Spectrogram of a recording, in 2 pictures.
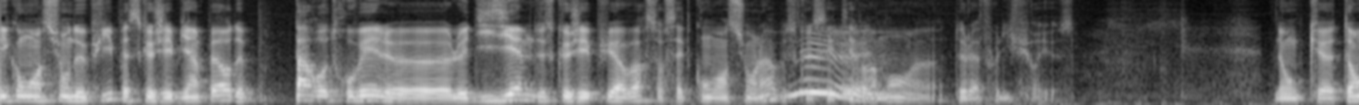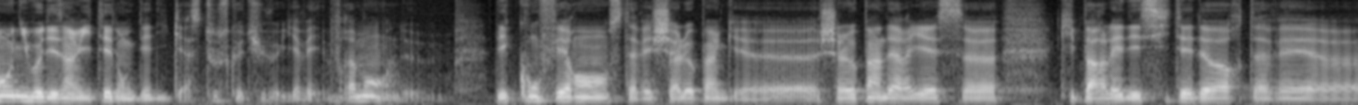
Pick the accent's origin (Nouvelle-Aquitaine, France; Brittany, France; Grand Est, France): Grand Est, France; Mulhouse; Donc, moi, je viens de Mulhouse.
